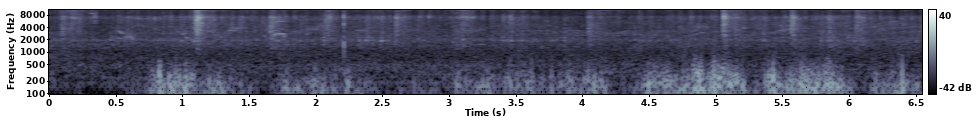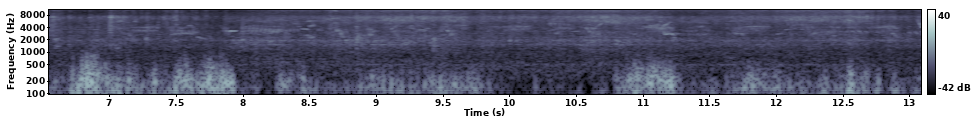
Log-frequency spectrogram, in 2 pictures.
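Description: Wind buffeting the microphone of a camera riding on a moving vehicle, in uneven low gusts that rise and fall every second or so, over road noise.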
